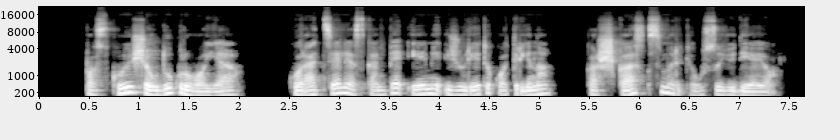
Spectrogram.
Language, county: Lithuanian, Alytus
